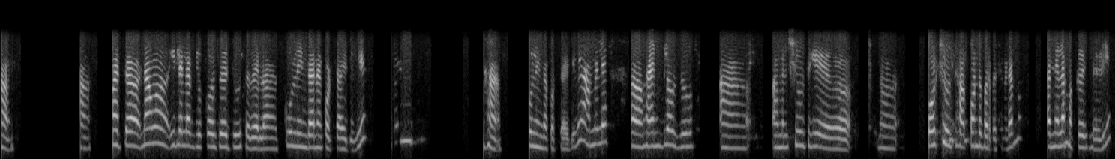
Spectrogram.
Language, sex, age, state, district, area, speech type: Kannada, female, 30-45, Karnataka, Dharwad, rural, conversation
